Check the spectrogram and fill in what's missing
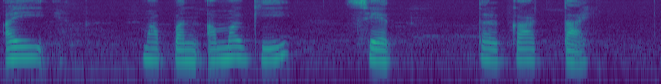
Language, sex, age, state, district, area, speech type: Manipuri, female, 30-45, Manipur, Kangpokpi, urban, read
